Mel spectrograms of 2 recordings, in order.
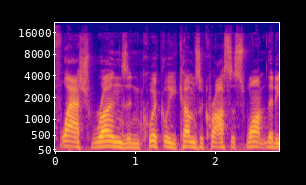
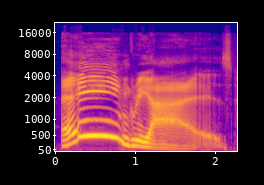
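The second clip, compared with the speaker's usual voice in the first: ANGRY stretched out high and loud, EYES falling away; loud, high, elongated "angry", sinking on "eyes"; hammed-up emphasis; 3 semitones higher, 6 dB louder, much slower than usual. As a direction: draw out "angry" in a loud mock wail, then drop on "eyes". Mock emphasis on villain's glare.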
